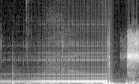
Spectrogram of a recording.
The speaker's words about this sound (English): But it's a good old-fashioned phone call from your favorite scientist.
